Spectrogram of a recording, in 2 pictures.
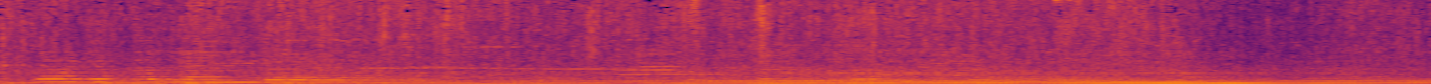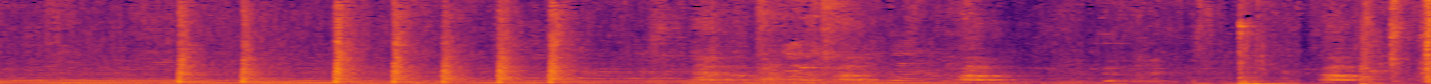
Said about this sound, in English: As we approach to the door, amidst the street noise, we can already hear music drifting down from the third floor of this house.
